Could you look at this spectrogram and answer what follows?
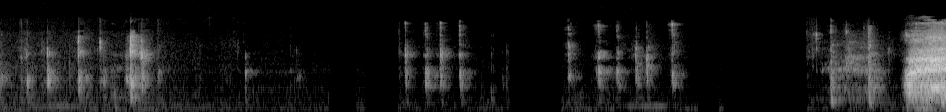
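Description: Notes typed on a computer keyboard: quiet, close keystrokes in short, scattered bursts separated by silent pauses, ending in a louder, sudden thump.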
